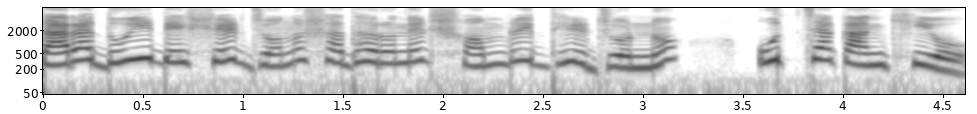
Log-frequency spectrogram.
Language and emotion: Bengali, neutral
